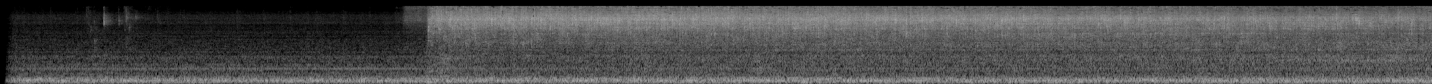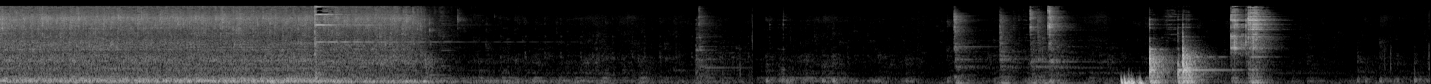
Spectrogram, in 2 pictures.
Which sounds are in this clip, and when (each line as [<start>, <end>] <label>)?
[0.01, 19.42] microwave
[3.98, 18.65] running water
[20.11, 28.63] cutlery and dishes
